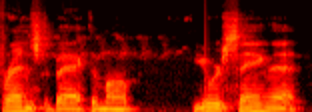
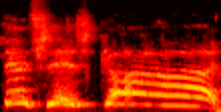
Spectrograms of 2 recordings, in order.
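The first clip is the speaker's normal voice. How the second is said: very high scream, "God" drawn out; 3 dB louder than usual. Retelling standing outside in a lightning storm: imitating own past screaming. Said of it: "I'm screaming".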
